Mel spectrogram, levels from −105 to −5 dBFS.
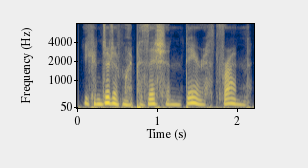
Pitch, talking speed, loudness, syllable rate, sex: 155 Hz, 215 wpm, -20 LUFS, 6.3 syllables/s, female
